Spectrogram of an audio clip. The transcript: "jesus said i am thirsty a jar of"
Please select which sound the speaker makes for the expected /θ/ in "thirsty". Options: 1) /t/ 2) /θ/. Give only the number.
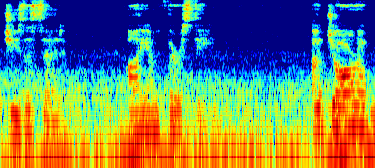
2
